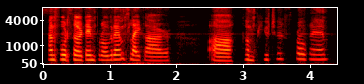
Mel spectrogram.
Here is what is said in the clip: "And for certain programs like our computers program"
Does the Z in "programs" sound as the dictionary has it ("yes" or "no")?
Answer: no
